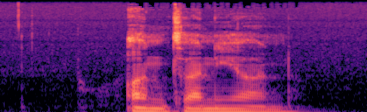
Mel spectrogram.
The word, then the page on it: ɑntɑnijɑn: Vafsi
